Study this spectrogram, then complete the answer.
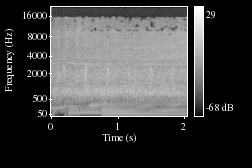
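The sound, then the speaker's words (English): A crowd applauds the workforce in a dense, steady wash of clapping for about two seconds, with a low droning hum underneath and no speech. “Now, I want you to give a resounding round of applause to our workforce.”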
